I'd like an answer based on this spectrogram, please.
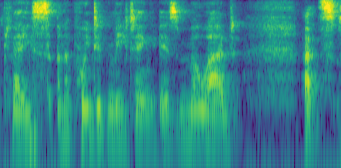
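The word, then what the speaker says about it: mo'ad: place an appointed place an appointed meeting is moad that's spelled m o apostrophe a d and if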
